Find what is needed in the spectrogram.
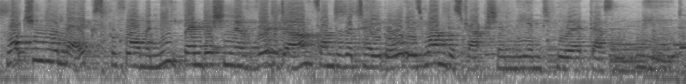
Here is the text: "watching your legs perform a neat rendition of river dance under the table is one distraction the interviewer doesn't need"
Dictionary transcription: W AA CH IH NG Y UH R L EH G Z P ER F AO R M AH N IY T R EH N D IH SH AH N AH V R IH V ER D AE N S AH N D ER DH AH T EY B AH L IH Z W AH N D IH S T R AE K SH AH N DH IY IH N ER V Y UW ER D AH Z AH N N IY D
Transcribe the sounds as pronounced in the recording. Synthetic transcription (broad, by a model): W AA CH IH NG Y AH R L EH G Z P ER F AO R M AH N IY T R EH N D IH SH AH N AH V R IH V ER D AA N S AH N D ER DH AH T EY B AH L IH Z W AH N D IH S T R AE K SH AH N DH IY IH N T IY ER D AH Z AH N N IY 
